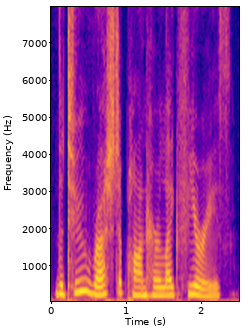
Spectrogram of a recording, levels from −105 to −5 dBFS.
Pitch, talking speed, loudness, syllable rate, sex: 225 Hz, 165 wpm, -17 LUFS, 3.9 syllables/s, female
